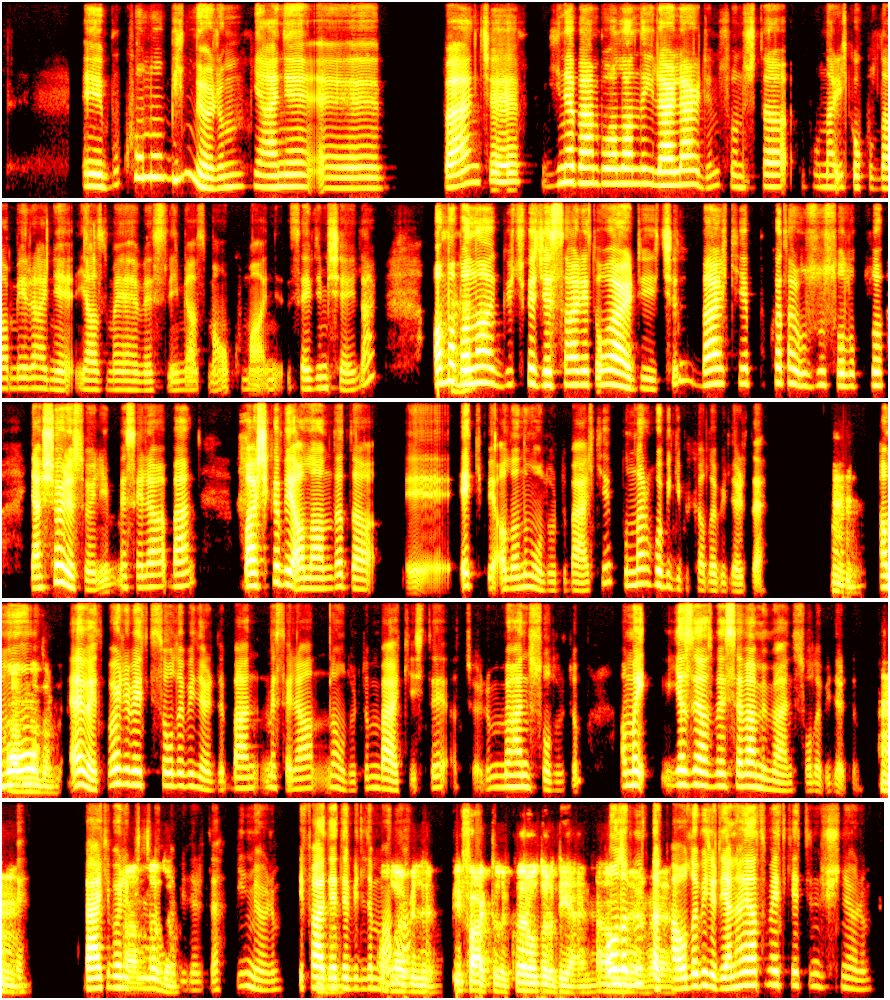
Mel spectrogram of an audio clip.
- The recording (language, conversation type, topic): Turkish, podcast, Seni çok etkileyen bir öğretmenin ya da mentorun var mı?
- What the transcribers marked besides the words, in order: other background noise; tapping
